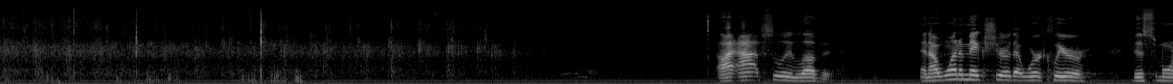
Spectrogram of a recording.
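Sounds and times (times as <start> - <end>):
audience applause: 0.0 - 5.6
speech: 7.2 - 8.4, 9.2 - 11.7.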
